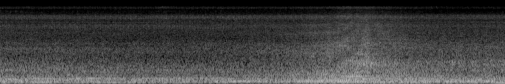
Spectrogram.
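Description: A motorbike engine rumbles steadily nearby.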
